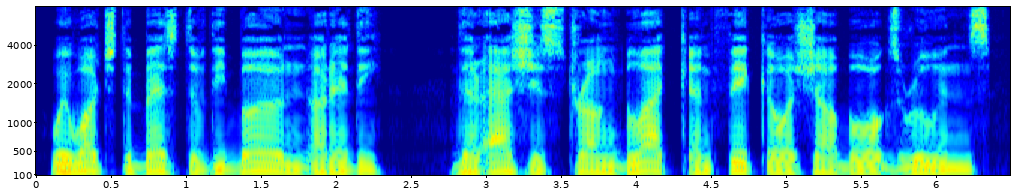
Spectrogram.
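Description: A man's voice: mid-range voice, a little mellow, no echo, studio quality, lightly acted. A man voicing an ancient, cruel female vampire who taunts in archaic, contemptuous speech.

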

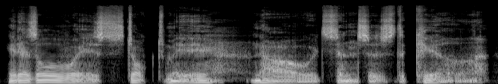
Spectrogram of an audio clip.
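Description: A man's voice: vocal fry, a bit bright, slightly rough, no echo, studio quality, exaggerated voice. A man voicing an ancient weary demigod. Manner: slow, heavy, low delivery. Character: ancient weary male demigod, grave and slow.

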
